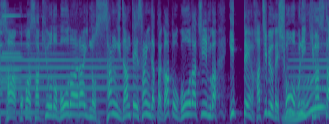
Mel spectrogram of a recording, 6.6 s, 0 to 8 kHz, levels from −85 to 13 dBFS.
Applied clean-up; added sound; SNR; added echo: none; Bowed string instrument; 12 dB; none.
